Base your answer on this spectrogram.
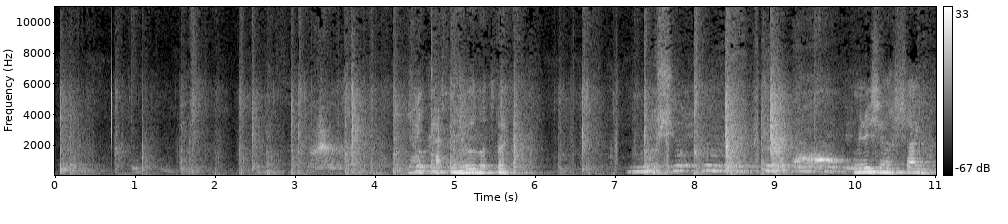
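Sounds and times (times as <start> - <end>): faint child's voice: 7.2 - 10.8.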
